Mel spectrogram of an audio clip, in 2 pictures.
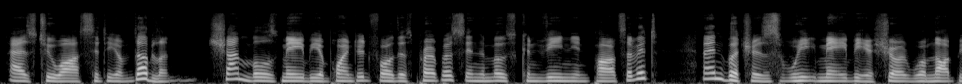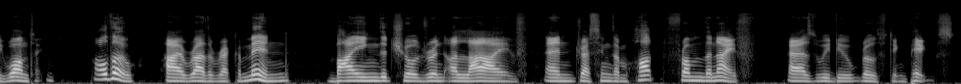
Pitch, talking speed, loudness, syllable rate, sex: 165 Hz, 155 wpm, -21 LUFS, 4.3 syllables/s, male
